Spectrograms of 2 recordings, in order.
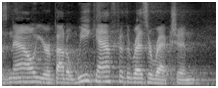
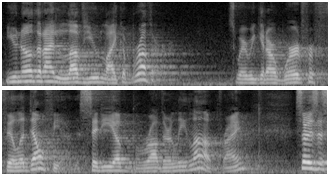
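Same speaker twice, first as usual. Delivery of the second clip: usual speaking voice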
